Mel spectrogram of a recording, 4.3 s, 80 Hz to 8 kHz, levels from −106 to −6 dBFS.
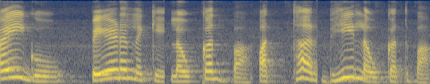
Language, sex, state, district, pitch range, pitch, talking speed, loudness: Bhojpuri, female, Bihar, Gopalganj, 185-295 Hz, 250 Hz, 140 wpm, -18 LUFS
